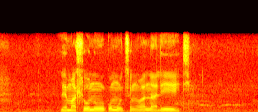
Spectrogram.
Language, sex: Southern Sotho, male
